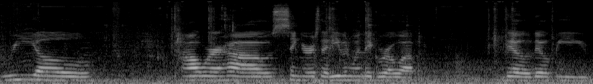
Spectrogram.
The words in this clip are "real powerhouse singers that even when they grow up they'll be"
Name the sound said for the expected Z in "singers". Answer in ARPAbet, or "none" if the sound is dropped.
Z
